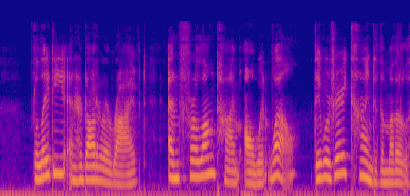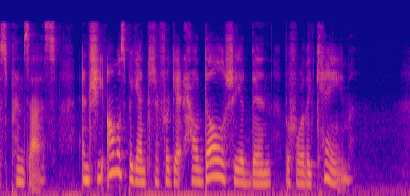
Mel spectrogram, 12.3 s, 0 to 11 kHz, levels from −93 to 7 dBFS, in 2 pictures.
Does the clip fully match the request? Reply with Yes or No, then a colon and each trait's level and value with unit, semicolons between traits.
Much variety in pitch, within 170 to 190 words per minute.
Yes: wide, 6.5 semitones; average, 175 wpm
